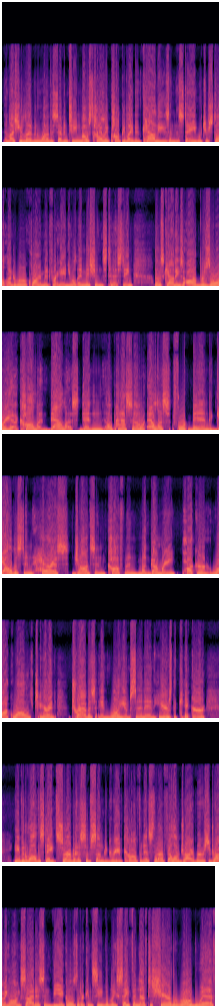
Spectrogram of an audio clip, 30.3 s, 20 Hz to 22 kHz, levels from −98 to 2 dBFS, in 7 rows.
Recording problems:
distortion; heavy; 7 dB below the speech

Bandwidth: 15 kHz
